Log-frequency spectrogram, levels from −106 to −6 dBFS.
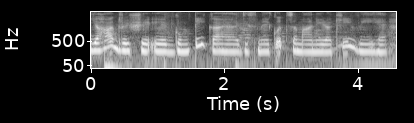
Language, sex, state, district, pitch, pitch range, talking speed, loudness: Hindi, female, Jharkhand, Ranchi, 195 Hz, 190-210 Hz, 155 wpm, -18 LUFS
